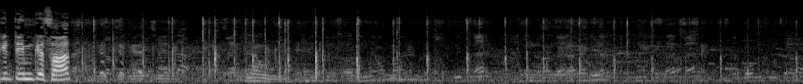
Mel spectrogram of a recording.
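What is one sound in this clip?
Hands clap a few times.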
